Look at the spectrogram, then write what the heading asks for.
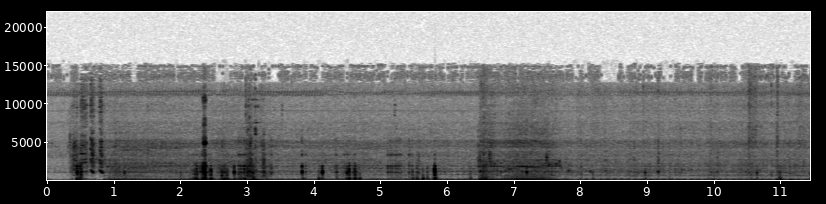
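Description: Motorcycle engine running at low revs while the bike rolls slowly over gravel, with scattered knocks and crunches over the engine note.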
